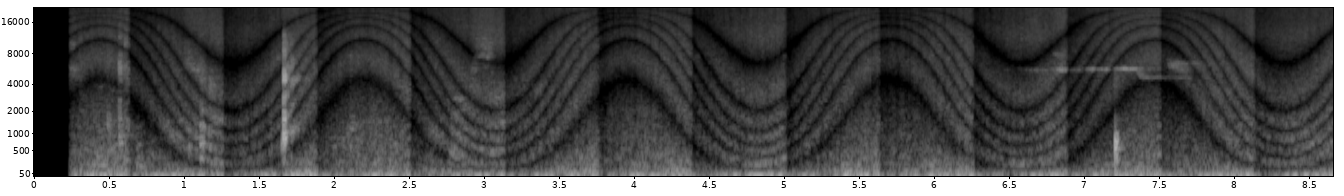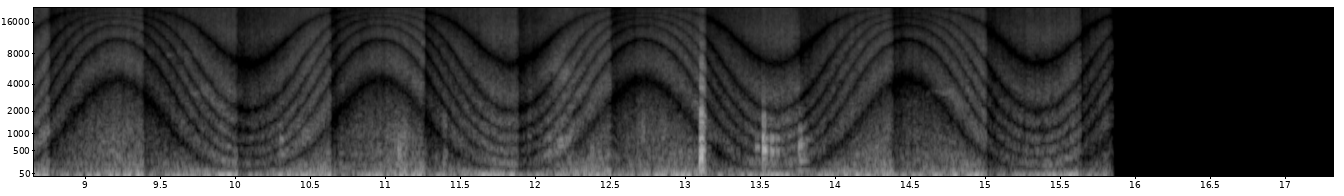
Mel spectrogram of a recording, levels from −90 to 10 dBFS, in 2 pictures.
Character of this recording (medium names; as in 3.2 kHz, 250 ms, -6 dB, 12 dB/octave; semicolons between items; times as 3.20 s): a quantiser's noise floor 8-bit, dither none; phasing stages 12, 0.57 Hz, lowest notch 110–4200 Hz; tremolo saw up 1.6 Hz, depth 85%; a shimmering, thickened sound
